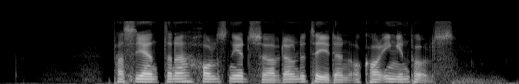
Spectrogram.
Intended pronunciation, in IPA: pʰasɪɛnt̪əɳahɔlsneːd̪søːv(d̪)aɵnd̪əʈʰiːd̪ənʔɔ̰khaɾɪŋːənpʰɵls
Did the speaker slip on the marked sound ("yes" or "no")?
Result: no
